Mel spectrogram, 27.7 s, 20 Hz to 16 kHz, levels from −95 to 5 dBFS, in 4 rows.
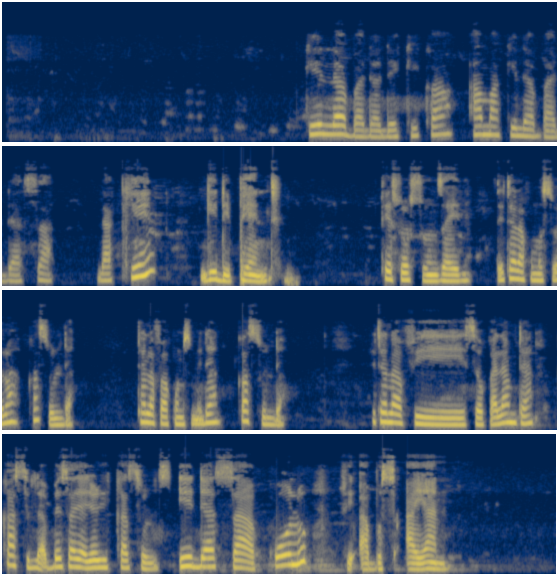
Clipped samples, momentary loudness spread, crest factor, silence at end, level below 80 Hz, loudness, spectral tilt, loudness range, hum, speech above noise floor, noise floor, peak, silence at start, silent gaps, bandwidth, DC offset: under 0.1%; 15 LU; 14 dB; 1.3 s; -56 dBFS; -14 LUFS; -5 dB/octave; 8 LU; none; 62 dB; -75 dBFS; 0 dBFS; 3.85 s; none; 9.2 kHz; under 0.1%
